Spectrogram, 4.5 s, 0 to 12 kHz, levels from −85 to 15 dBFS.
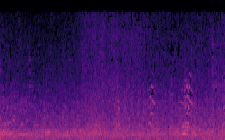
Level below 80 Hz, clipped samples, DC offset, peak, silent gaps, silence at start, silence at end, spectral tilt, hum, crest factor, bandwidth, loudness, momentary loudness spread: -54 dBFS; under 0.1%; under 0.1%; -20 dBFS; none; 0 s; 0 s; -4 dB/octave; none; 14 dB; 11.5 kHz; -35 LUFS; 4 LU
